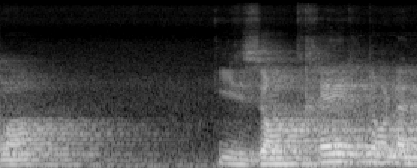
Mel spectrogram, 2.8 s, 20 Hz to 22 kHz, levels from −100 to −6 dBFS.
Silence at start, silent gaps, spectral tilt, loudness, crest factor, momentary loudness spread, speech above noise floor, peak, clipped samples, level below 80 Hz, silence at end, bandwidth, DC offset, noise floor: 0 s; none; -7.5 dB/octave; -24 LUFS; 18 dB; 20 LU; 31 dB; -8 dBFS; under 0.1%; -56 dBFS; 0 s; 9 kHz; under 0.1%; -54 dBFS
